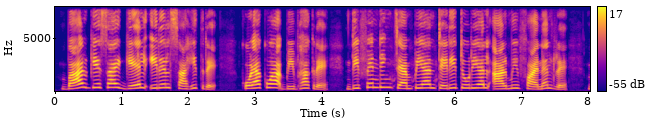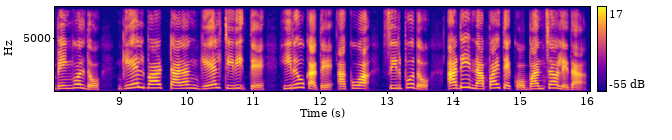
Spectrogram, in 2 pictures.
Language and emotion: Santali, neutral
